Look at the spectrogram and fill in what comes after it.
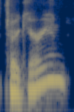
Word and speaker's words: Targaryen: Targaryen.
